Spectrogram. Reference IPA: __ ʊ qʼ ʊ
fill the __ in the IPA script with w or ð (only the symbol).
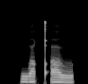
w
